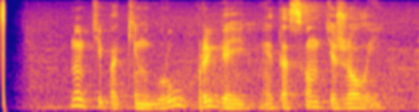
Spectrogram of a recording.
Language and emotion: Russian, neutral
